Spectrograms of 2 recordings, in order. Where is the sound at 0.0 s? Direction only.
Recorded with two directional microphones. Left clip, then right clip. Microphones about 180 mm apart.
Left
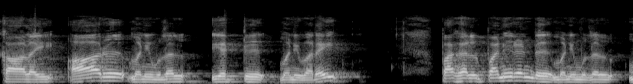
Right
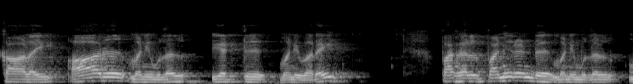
40° left (ahead or behind).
